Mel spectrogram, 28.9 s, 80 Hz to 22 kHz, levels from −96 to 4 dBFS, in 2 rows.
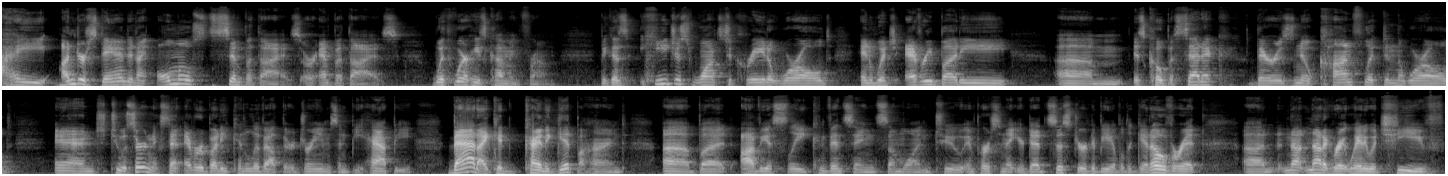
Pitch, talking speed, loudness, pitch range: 115 Hz, 165 wpm, -28 LUFS, 110-130 Hz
